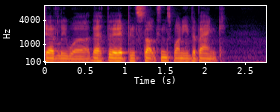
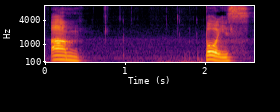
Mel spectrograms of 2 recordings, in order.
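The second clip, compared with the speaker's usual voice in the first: loud, higher attention-getter; pointed interruption; 5 semitones higher, 9 dB louder than usual. Retold or imitated. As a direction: cut into the celebration with pointed pauses. Tonya interrupts the celebration.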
